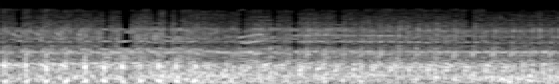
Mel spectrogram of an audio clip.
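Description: Small motorcycle's engine running at low, steady road speed, a rapid even pulsing with road and wind noise around it.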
